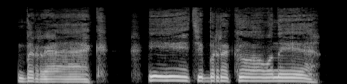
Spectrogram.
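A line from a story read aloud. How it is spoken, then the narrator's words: Loud irritated groan. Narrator (Russian): не скрывая раздражения, громко простонал парень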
